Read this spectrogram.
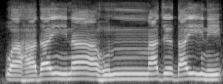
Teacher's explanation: নাকের বাসি দ্বারা গুন্নাহ করব। কারণ মিমে নুনে তাসদিদ হলে গুন্নাহ করা ওয়াজিব হয়ে যায়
